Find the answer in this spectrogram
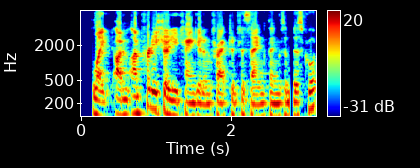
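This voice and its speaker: Speaking with a New Zealand accent, a man uses a fairly low pitch with ordinary pitch variation. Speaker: competitive gamer. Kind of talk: casual interview. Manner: hesitant, many fillers.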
